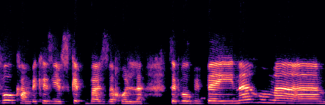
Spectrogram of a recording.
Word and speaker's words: برزخ لا: مرج البحرين يلتقيان بينهما برزخ لا It's khulla, so it's barzakhulla.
